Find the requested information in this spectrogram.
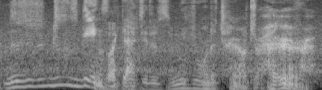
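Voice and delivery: half-voiced Joker rant about a bad game. Real, not acted. FIFA player complaining to his viewers in a Joker-like voice. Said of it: "Why am I sounding like the Joker right now?".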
